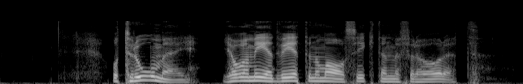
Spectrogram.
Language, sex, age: Swedish, male, 42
